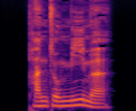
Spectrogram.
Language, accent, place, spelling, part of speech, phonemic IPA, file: German, Germany, Berlin, Pantomime, noun, /pantoˈmiːmə/, De-Pantomime.ogg
- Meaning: pantomime (type of entertainment where players act out ideas without use of their voice)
